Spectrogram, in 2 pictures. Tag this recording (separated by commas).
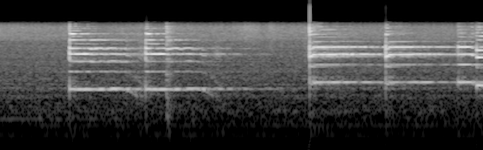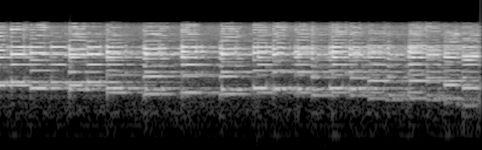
Music, Electric guitar, Guitar, Musical instrument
